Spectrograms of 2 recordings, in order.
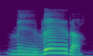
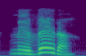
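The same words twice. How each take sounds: First: "nevera" slowed, with a long stressed ve; stress on penultimate syllable. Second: Said in the usual way. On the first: Shown as a demonstration. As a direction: stretch the middle ve of "nevera". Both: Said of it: "Tiene el acento en la penúltima sílaba".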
